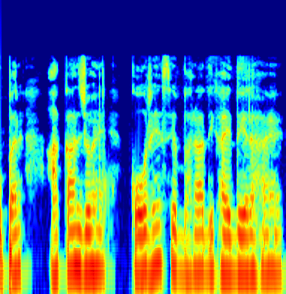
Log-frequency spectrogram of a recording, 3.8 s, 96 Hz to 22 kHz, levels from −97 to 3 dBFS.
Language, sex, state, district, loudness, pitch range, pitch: Hindi, male, Jharkhand, Ranchi, -16 LUFS, 145-155 Hz, 145 Hz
